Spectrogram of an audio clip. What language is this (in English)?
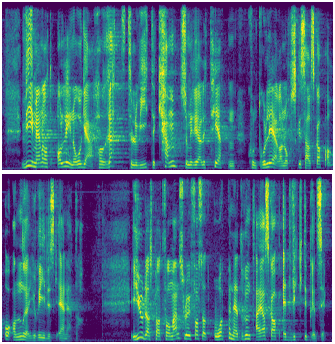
Norwegian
